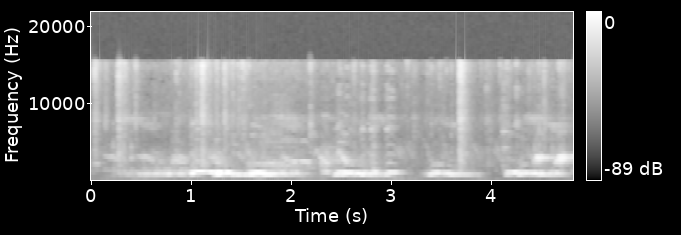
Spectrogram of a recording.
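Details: Zebra dove kept as a trapping decoy, local and captive-bred, around three to four years old, cooing kwor kwor in a medium voice; long quavering phrases with a rolling tremolo, broken by short gaps, over faint background hiss.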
